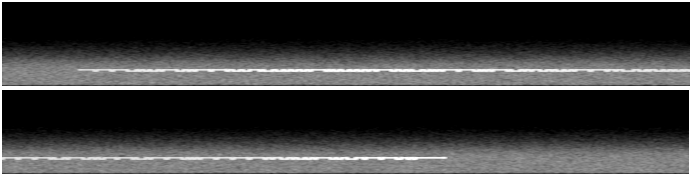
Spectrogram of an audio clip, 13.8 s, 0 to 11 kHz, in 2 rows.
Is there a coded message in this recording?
Yes: RTTY (45.45 baud, 170 Hz shift) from 0.8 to 11.3 s, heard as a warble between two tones, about 2100 Hz centre, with radio static. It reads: NAME IS PIERRE, QTH DENVER, LOC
